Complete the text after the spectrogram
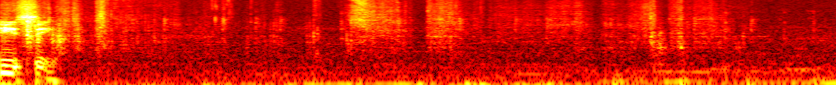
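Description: Fingers rub and slide across glossy paper.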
